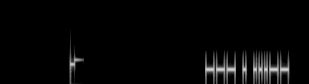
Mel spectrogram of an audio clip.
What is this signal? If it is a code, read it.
Morse code, heard as a keyed tone, about 44 wpm, 700 Hz. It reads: OE3
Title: Callsign Prefixes for Top 100 DXCC - 45wpm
